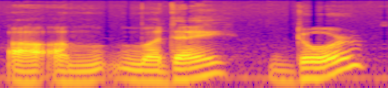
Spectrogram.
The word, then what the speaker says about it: Médaille d'Or: Médaille d'Or. I think everybody in American calls it Médaille d'Or, though.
